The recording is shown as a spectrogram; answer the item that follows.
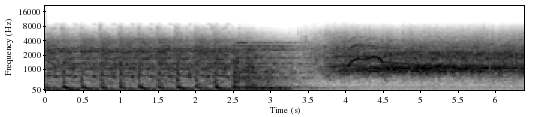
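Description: Upbeat dance-pop music with a steady beat ends about halfway through, and an arena crowd breaks into cheering and applause, with a few whistles.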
